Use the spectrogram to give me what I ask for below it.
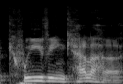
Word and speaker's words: Caoimhín Kelleher: How do you pronounce the Liverpool goalkeeper? Caoimhín Kelleher.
